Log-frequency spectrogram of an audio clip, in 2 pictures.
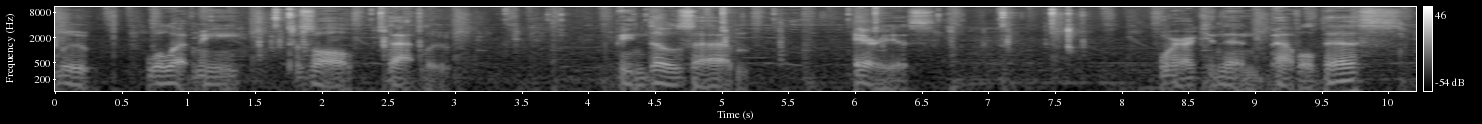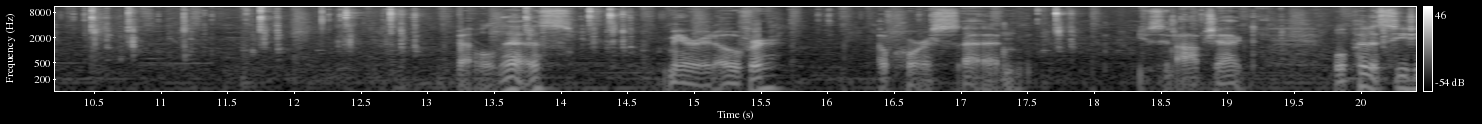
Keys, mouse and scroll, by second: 1.7 ctrl+x, 2.0 middle click, 2.5 shift+middle click, 2.7-3.0 shift+scroll up 2, 3.0 middle click, 3.7 click, 4.3 click, 4.6 middle click, 6.5 shift+click, 6.8 middle click, 7.5 b, 8.3-8.8 scroll up 1, 8.8 scroll up 1, 10.4 click, 10.4 Tab, 11.0 shift+middle click, 11.4 middle click, 11.8 Tab, 12.3 click, 12.7 ctrl+b, 13.6 click, 13.8 Tab, 14.0 scroll down 1, 14.4 alt+x, 15.9 click, 16.7 click, 17.1 middle click, 17.7 q, 18.7 click, 19.2-20.1 scroll up 1.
